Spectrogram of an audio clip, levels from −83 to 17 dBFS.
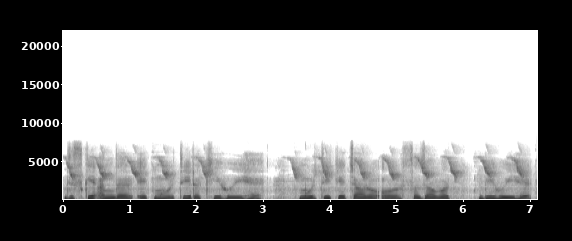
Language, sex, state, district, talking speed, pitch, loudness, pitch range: Hindi, female, Mizoram, Aizawl, 125 wpm, 200 Hz, -14 LUFS, 190-215 Hz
